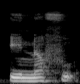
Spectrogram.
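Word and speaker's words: enough: meaning को पढ़ते हैं यूजी एच फ इ एन इन और यहां पे ओ हमारा साइलेंट है पूरी मीनिंग क्या बनी इनफ इनफ इनफ का मतलब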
